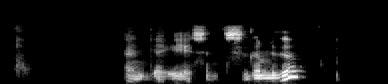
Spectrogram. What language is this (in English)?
Kabyle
